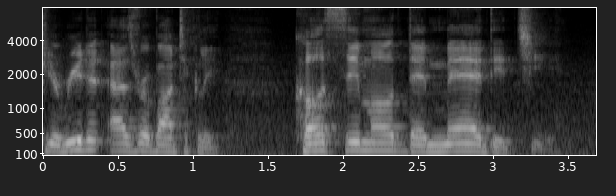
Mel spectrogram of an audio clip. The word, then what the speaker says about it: Cosimo: are getting paid yeah I knew this first syllable is supposed to be stressed more thank you techman um I will only accept it if you read it as robotically Cosimo de there we go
